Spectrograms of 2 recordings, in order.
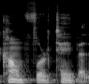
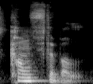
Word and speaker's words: comfortable: Do not pronounce it comfortable. It's comfortable.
